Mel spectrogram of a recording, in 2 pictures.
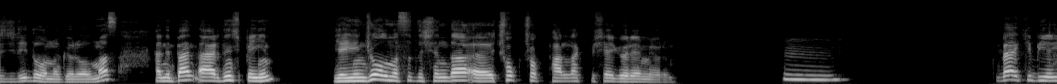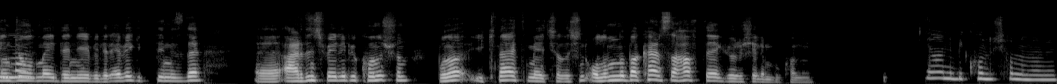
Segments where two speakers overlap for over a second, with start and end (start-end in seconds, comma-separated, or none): none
